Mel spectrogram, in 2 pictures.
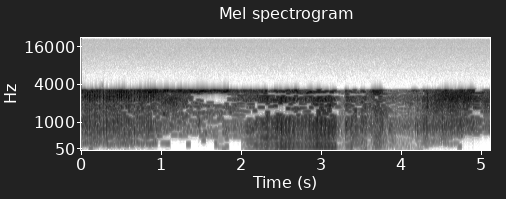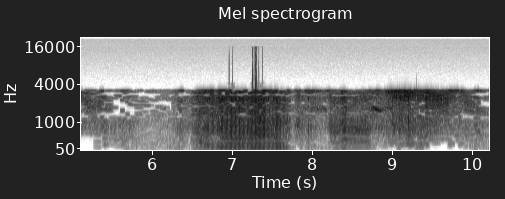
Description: woman sounds like a horse when snoring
